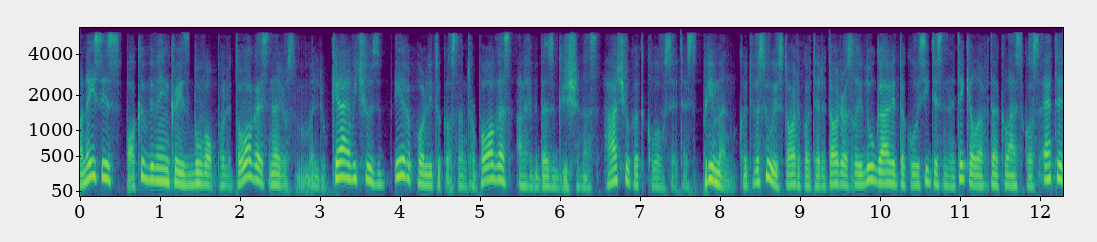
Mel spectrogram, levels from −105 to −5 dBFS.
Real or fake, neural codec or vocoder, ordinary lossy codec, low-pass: fake; codec, 16 kHz in and 24 kHz out, 0.9 kbps, LongCat-Audio-Codec, four codebook decoder; AAC, 32 kbps; 5.4 kHz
